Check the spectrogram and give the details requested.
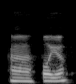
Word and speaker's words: pollo: Pollo. Pollo. They will say pollo, but for Argentina it's pollo. Oh, wow. So it sounds completely different. Yeah. Our double L's we pronounce them like sh, like a SH.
